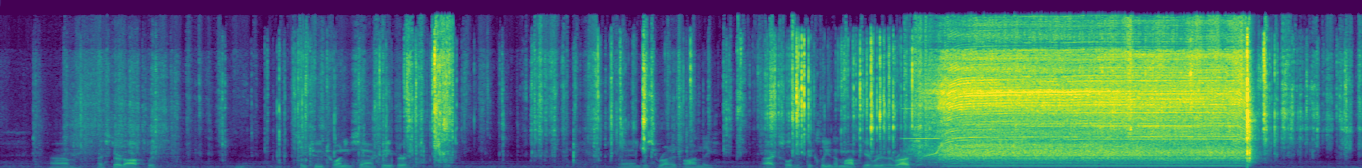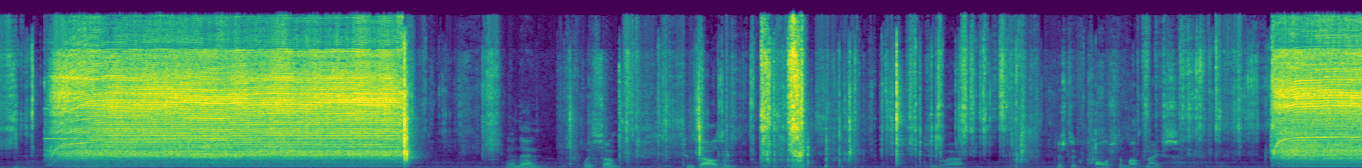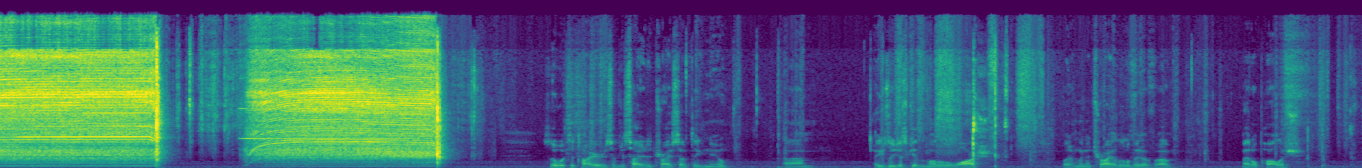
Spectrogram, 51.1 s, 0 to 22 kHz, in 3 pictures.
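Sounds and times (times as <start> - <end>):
cordless drill motor whine: 11.2 - 15.8, 17.6 - 22.3, 32.9 - 36.2, 37.0 - 39.8.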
